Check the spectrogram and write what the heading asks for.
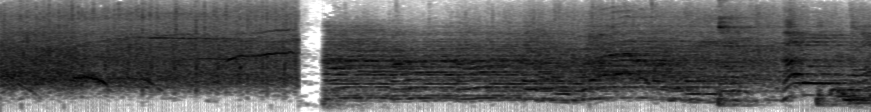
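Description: A live concert audience cheering. It cuts out abruptly just under four seconds in, and then a rock band's electric guitars play sustained chords and notes.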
